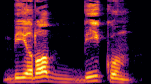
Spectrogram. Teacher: را موٹی پڑی جائے گی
